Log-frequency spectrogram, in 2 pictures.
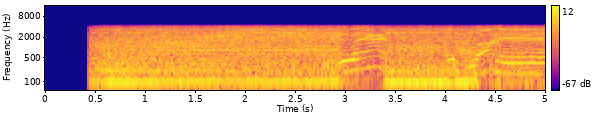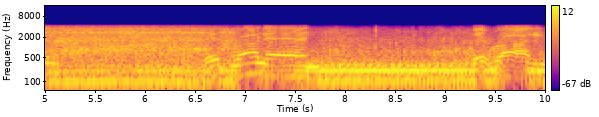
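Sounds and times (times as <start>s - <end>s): car engine idling: 0.4s - 10.0s.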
